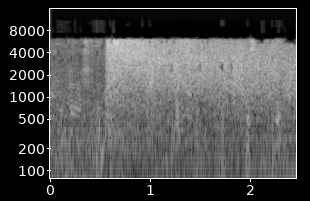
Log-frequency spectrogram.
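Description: Volcanic debris pelting a roof: a dense, continuous clatter of many small impacts over a roaring hiss that gets suddenly louder about half a second in.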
